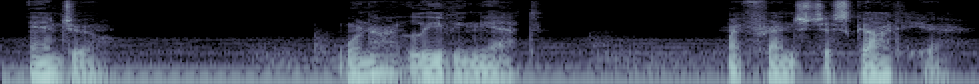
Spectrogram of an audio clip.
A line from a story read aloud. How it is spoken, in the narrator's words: Gwen whispered in my ear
